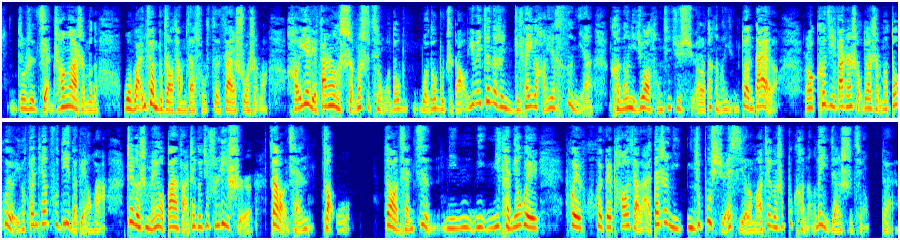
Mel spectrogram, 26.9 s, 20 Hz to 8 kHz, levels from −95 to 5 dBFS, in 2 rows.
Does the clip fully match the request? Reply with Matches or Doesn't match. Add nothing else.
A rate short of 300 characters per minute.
Doesn't match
